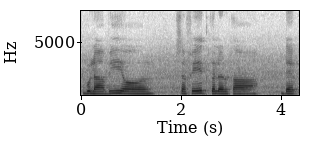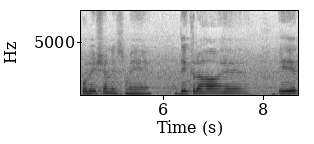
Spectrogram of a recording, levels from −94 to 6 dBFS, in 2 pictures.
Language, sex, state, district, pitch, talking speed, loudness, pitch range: Hindi, female, Rajasthan, Jaipur, 200 Hz, 85 wpm, -15 LUFS, 190-220 Hz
